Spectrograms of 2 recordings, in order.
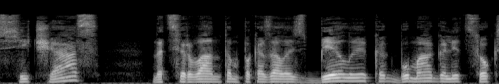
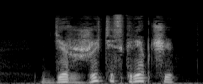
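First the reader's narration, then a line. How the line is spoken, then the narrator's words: Whisper. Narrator (Russian): Она прошептала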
